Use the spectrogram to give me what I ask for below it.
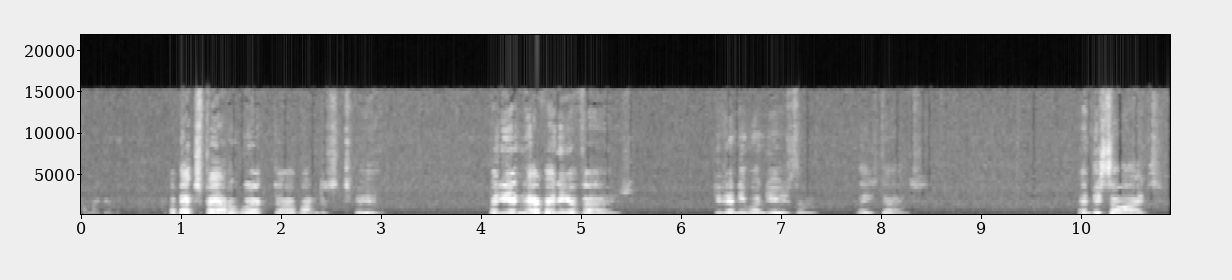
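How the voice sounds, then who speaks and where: A man's voice: sits high, fairly bright tone, slight background noise, rough recording. Australian man reading his own story. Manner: unhurried, with chuckling asides.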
